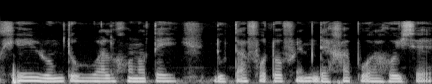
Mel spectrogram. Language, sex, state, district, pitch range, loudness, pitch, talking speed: Assamese, male, Assam, Kamrup Metropolitan, 140-150 Hz, -16 LUFS, 145 Hz, 125 wpm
